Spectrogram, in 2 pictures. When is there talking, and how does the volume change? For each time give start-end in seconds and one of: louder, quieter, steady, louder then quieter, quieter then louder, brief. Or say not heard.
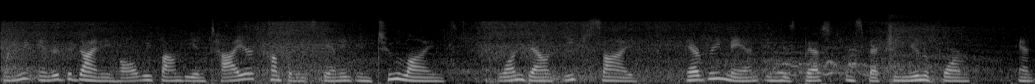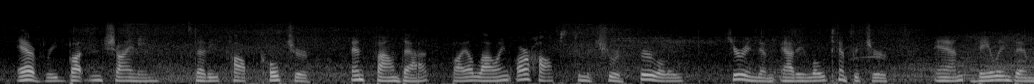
0.0-20.6 steady.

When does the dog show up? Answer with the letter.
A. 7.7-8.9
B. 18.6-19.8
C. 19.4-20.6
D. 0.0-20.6
A.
